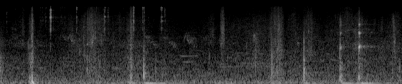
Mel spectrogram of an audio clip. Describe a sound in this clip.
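Fabric rustles as a sheet is pulled.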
